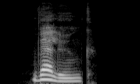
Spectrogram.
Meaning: first-person plural of vele
- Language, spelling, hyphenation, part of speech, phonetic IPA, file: Hungarian, velünk, ve‧lünk, pronoun, [ˈvɛlyŋk], Hu-velünk.ogg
